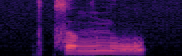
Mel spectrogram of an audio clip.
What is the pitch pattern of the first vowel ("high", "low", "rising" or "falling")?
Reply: rising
